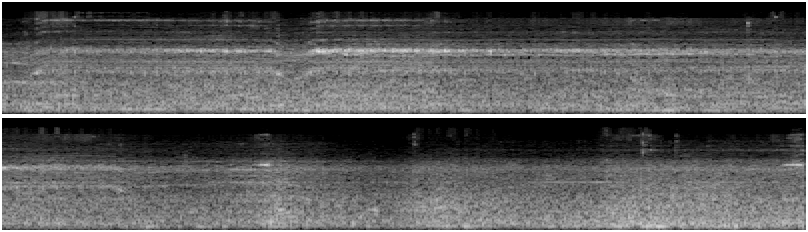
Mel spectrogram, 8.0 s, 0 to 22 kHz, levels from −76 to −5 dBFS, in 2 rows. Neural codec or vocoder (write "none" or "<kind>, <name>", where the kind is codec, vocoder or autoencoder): none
